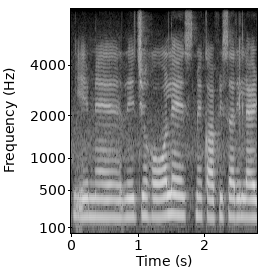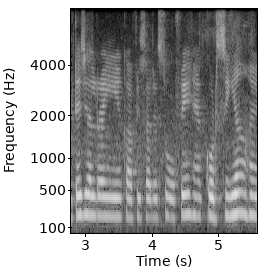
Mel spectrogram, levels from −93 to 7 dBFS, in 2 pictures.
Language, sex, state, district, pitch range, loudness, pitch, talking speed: Hindi, female, Haryana, Rohtak, 195-215 Hz, -16 LUFS, 205 Hz, 180 wpm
